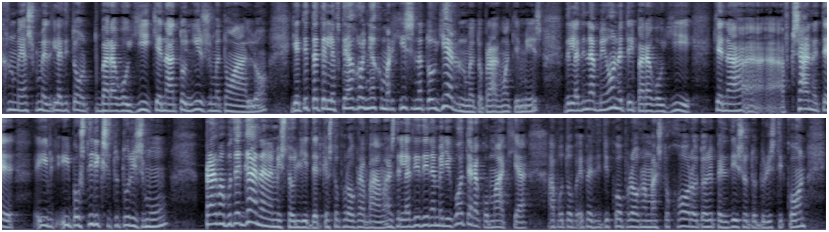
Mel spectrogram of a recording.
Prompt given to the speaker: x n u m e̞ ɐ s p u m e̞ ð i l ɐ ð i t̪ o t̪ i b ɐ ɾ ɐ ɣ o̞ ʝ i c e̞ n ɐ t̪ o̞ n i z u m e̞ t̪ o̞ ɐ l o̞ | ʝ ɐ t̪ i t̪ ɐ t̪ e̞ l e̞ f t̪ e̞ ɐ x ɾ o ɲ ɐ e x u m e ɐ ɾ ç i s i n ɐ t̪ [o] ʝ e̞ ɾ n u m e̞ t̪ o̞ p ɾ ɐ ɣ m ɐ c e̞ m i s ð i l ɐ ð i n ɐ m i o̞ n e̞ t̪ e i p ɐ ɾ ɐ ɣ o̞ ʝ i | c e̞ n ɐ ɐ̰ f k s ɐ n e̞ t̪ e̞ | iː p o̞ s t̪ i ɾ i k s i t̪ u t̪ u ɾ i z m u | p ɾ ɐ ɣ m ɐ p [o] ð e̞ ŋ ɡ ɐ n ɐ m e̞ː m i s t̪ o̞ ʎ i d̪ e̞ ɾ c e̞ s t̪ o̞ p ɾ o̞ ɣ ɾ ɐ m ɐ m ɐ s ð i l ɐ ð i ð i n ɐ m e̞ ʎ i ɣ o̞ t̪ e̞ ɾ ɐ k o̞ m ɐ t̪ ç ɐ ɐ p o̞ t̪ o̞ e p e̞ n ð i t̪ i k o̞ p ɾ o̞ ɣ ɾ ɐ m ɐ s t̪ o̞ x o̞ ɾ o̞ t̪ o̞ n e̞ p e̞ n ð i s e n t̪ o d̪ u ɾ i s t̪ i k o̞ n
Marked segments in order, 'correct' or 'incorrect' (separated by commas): correct, incorrect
